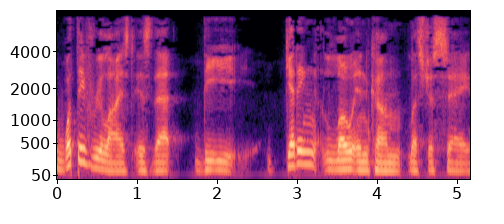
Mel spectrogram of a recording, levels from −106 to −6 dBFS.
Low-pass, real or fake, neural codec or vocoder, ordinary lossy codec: 7.2 kHz; real; none; MP3, 32 kbps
